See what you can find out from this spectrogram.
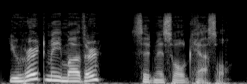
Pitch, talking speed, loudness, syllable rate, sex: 145 Hz, 170 wpm, -17 LUFS, 5.2 syllables/s, male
